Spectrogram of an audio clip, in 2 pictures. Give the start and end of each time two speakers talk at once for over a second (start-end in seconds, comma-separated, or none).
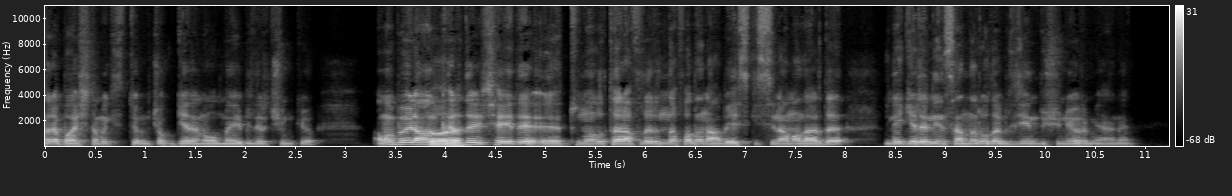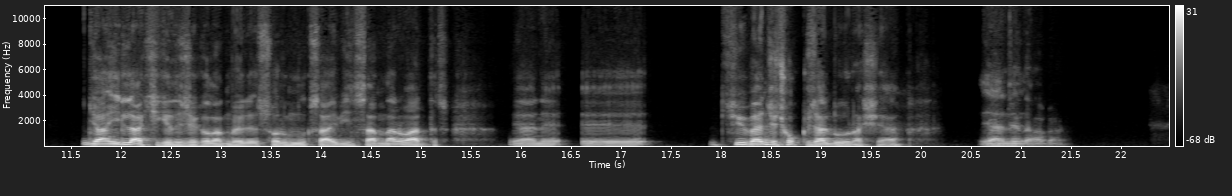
none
